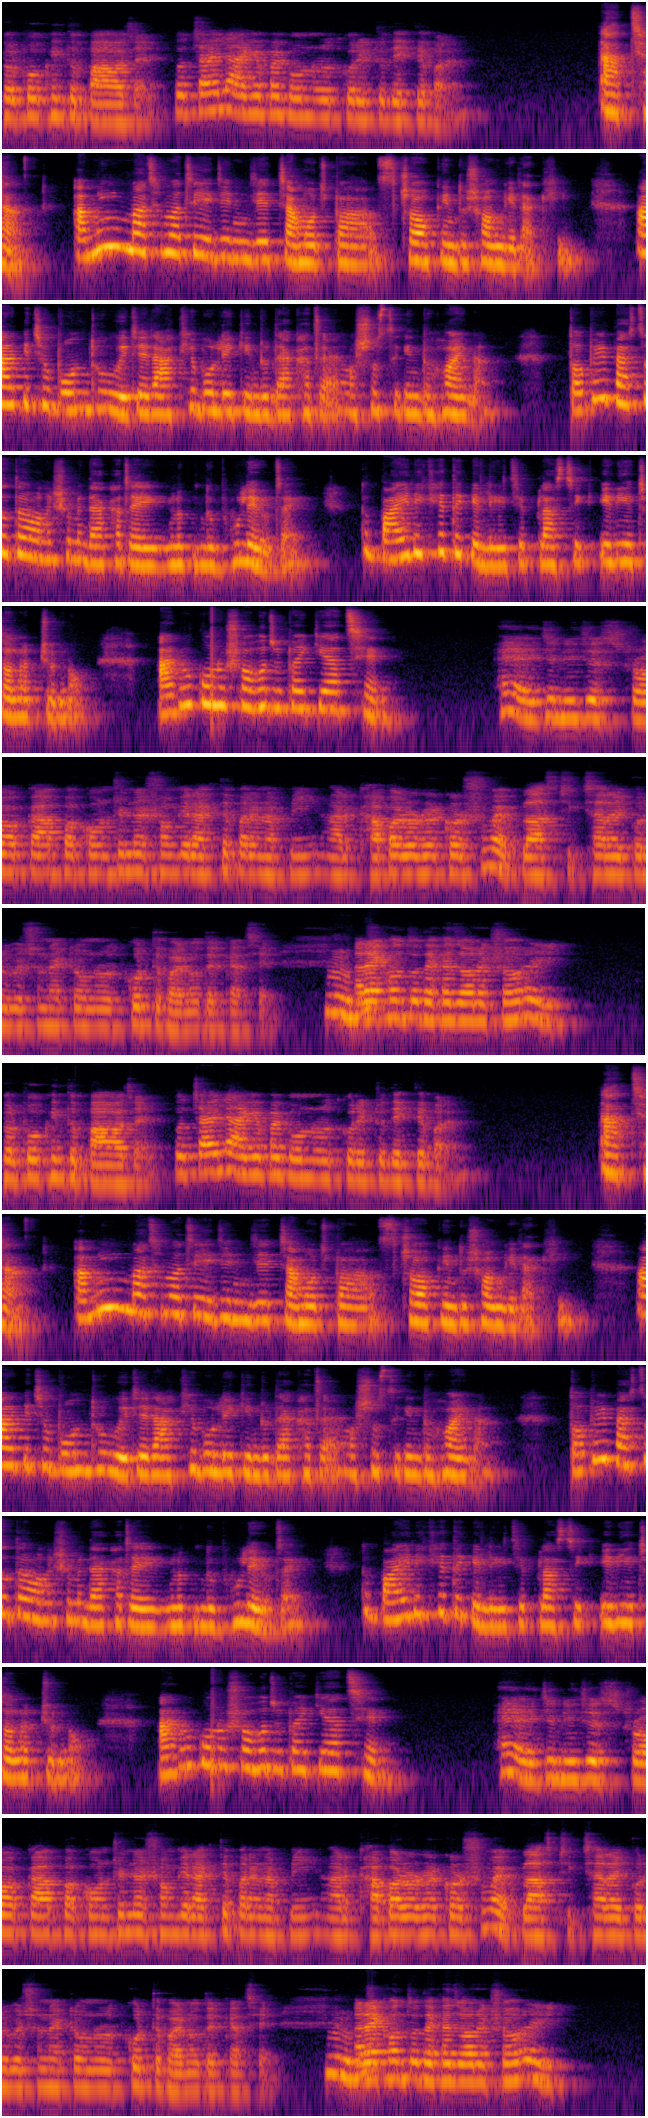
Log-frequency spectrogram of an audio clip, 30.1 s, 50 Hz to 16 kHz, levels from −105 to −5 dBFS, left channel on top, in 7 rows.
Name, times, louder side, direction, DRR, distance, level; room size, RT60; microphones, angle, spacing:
voice 1, 0.0-3.1 20.5-27.2 28.1-29.4, right 1 dB, 15° right, -4 dB, 1.0 m, -33 dB
voice 2, 4.0-4.4 4.8-8.1 8.5-11.9 12.4-14.9 15.3-19.8 27.9-28.2, left 2 dB, 55° left, 8 dB, 1.0 m, -29 dB
8.4 x 3.0 x 6.1 m, 0.31 s
head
